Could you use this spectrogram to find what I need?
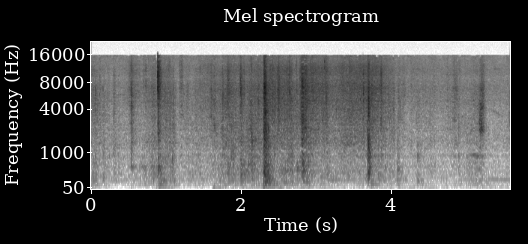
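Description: Boots knock and thump on metal steps as someone climbs out of a tractor cab.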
